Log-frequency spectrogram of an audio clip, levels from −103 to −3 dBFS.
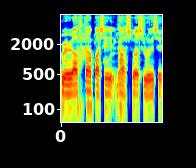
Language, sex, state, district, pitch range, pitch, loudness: Bengali, male, West Bengal, Paschim Medinipur, 100-105 Hz, 105 Hz, -18 LUFS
